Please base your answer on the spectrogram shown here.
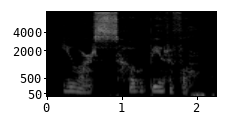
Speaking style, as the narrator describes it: Azana whispered

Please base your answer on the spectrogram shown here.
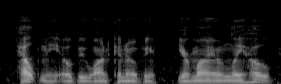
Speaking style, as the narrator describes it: Zoner muttered to himself

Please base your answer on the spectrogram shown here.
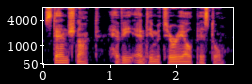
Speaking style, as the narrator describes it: the faintest of whispers said in the back of Kaname's head

